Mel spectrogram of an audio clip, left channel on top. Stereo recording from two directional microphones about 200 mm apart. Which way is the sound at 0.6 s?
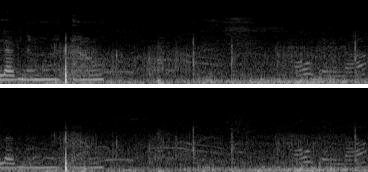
35° left (ahead or behind).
